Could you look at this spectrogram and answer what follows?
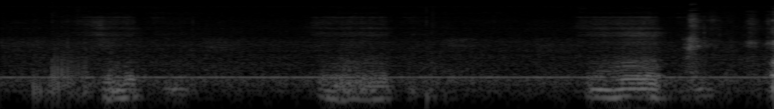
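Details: Snoring: three soft snoring breaths over a steady background hum.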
